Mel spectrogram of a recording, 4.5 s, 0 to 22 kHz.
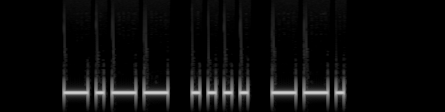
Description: Morse code, heard as a keyed tone, about 15 wpm, 700 Hz. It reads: YHG
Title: USA Call Sign Postfixes - 3 Letters 15wpm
